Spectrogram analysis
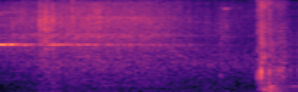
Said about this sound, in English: Aha! Did you hear the squeal of the brakes and the thump of the car door? Onomatopoeias all around us.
